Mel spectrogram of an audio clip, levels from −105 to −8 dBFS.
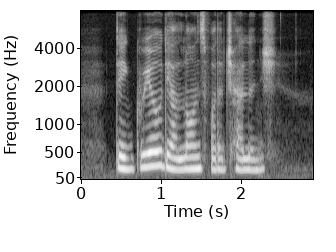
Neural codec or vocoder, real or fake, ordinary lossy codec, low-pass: none; real; none; none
